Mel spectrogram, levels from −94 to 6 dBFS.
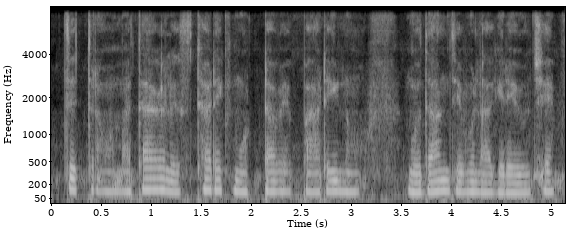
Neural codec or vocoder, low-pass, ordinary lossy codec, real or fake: codec, 16 kHz, 4.8 kbps, FACodec; 7.2 kHz; none; fake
